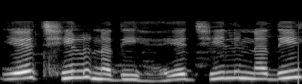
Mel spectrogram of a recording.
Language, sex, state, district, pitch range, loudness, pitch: Hindi, female, Bihar, Sitamarhi, 230-290 Hz, -17 LUFS, 260 Hz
